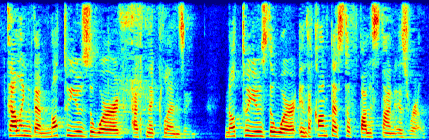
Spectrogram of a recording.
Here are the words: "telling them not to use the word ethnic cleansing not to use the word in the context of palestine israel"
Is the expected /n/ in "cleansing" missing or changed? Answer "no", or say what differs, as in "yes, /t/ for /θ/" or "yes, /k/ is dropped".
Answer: no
